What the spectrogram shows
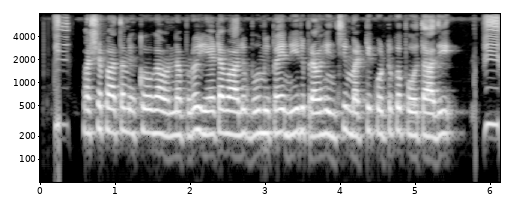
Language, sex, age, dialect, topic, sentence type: Telugu, female, 18-24, Southern, agriculture, statement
